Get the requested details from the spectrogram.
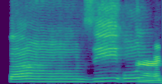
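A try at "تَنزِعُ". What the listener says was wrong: Jangan tang. Tengah-tengah. Jangan tang ya. Samar ya. Tang. Tang. Bukan nun. Bukan en. Bukan eng. Ya, bukan eng. Ya, tengah-tengah.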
